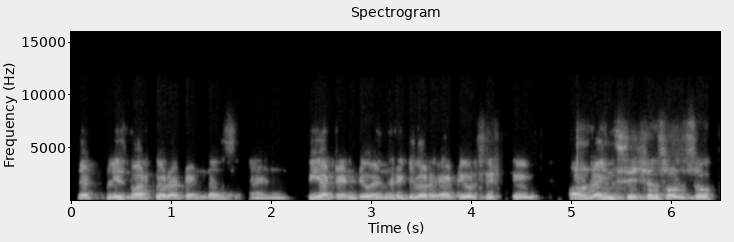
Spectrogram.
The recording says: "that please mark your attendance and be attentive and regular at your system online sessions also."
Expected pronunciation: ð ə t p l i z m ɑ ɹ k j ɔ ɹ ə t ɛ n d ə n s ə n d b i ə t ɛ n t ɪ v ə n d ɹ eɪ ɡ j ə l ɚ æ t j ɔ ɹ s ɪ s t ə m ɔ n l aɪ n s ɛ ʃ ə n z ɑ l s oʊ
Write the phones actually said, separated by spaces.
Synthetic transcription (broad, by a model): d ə t p l i z m ɑ ɹ k j ɔ ɹ ə t ɛ n d ə n s ə n d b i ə t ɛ n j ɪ ə n d ɹ eɪ ɡ j ə l ɚ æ t j ɔ ɹ s ɪ s t ə m ɔ n l aɪ n s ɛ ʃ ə n s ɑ l s oʊ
